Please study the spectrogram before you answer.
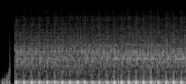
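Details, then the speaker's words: Kawasaki Bayou 400 ATV driven in two-wheel drive after the loose front drive shaft was dealt with: even, steady low thumping with no knocks or clunks, now silent with no noises whatsoever. "She is fucking silent now without that loose ass front ass drive shaft. No noises whatsoever."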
